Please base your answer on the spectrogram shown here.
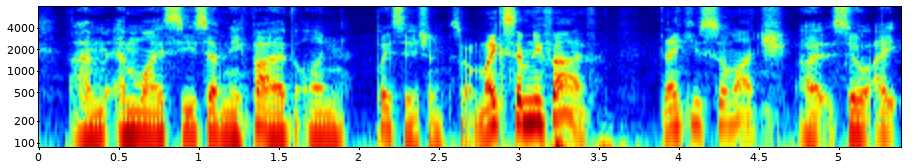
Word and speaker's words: MYC75: Mike is pronounced Mike. I'm MYC75 on PlayStation. So Mike 75.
